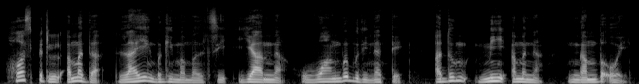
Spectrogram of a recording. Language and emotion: Manipuri, neutral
